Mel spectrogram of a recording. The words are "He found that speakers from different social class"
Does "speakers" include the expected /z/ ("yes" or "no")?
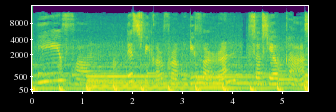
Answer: no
